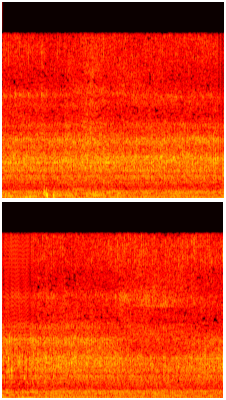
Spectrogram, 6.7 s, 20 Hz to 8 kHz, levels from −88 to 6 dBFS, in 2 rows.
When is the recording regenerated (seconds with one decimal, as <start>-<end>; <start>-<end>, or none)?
3.2-3.8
